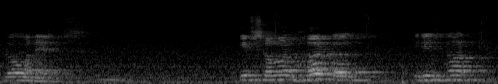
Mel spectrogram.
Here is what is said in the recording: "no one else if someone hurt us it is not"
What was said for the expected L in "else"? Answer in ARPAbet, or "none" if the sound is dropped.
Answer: none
